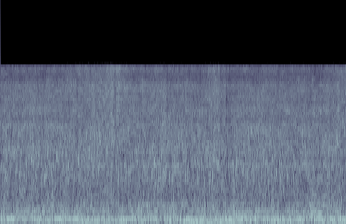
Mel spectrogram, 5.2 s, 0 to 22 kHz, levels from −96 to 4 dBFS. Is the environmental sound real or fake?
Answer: fake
